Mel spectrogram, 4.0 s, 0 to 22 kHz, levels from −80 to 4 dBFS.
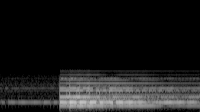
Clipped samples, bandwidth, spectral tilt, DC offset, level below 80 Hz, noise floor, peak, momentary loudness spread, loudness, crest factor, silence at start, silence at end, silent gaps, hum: under 0.1%; 1.9 kHz; -12.5 dB/octave; under 0.1%; -74 dBFS; -47 dBFS; -10 dBFS; 13 LU; -25 LUFS; 18 dB; 0.05 s; 0 s; none; none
